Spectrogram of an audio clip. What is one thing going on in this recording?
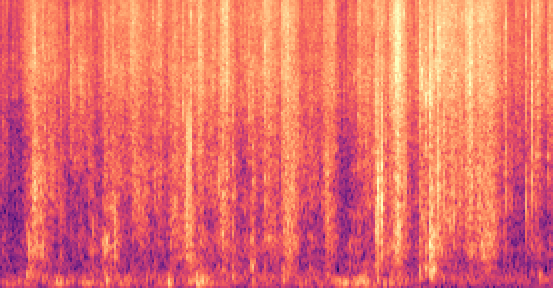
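Footsteps crunch through dry grass and twigs outdoors.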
